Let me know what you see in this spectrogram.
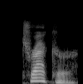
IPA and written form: trˈækɚ (tracker)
